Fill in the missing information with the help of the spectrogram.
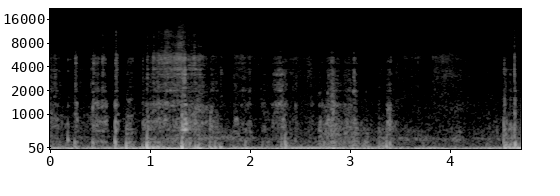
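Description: Fingernails tap on the sides and bottom of a pink cube-shaped cardboard gift box. The result is a quick, irregular run of soft, dry taps and scratchy clicks, low in body with brief bright edges.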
